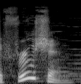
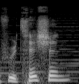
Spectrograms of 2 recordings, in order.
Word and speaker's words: fruition: years i've been saying fruitician let me add that to the list of things i say wrong pronounced fruition oh fruition so i've been saying fruitician adding in another syllable and says fruition fruitition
